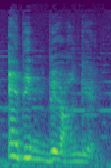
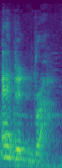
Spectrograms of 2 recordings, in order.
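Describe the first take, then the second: First: The word ends with a hard 'burg' sound. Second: The word does not end with 'burg'. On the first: The speaker calls it wrong. "Ce qu'il faut absolument éviter, ... ça ne finit pas par le burg" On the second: The speaker calls it right. "ce qu'il faudrait prononcer hein, pour être un bon écossais"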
